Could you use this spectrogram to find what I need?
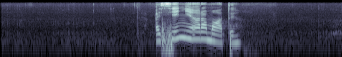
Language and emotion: Russian, neutral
